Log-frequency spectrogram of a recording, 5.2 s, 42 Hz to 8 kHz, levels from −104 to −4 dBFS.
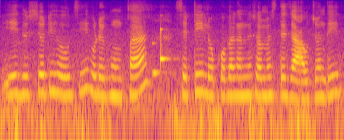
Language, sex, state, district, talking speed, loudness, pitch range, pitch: Odia, female, Odisha, Khordha, 115 wpm, -17 LUFS, 220-240 Hz, 225 Hz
